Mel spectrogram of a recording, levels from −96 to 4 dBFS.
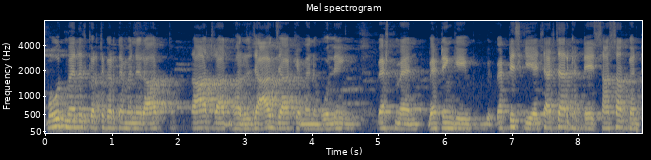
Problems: constant background noise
